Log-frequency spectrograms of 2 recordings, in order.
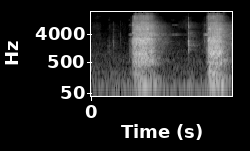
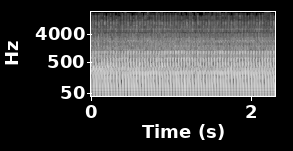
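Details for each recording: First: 1969 Johnson Sea Horse 1.5 hp outboard that had not run in years, spun over with the spark plug out: harsh gritty rasping bursts with a lot of resistance from the lower end. Crunchy grinding; sand in the lower end is suspected. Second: 1969 Johnson Sea Horse 1.5 hp two-stroke outboard, running for the first time in years after the choke cable was extended: steady fast even buzz throughout. Normal running.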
